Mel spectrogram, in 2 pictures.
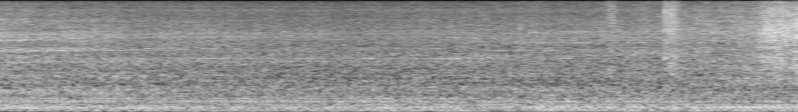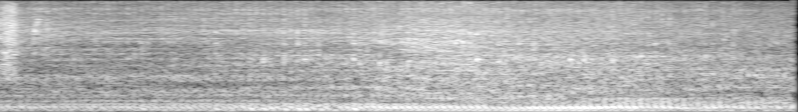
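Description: A motor vehicle engine running steadily, getting louder over the second half, with a couple of faint clicks near the middle.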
